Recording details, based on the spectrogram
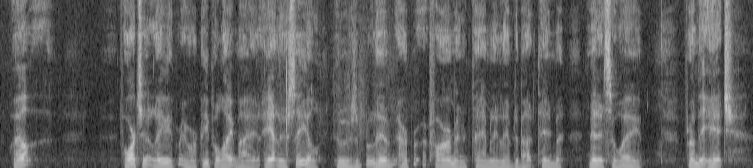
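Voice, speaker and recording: This man's dark, mellow voice is fairly high in pitch and somewhat breathy, with ordinary pitch variation. He keeps a moderate pace, broken by long, frequent pauses. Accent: Southern US. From US South, Florida (Gainesville). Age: 80s+. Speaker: former state legislator. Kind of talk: interview. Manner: halting.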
